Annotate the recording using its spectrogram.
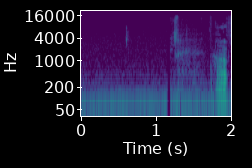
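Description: Near silence with a single computer mouse click a little over a second in; speech begins at the very end.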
